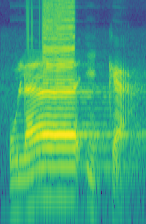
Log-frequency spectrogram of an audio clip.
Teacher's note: Ulaika, ada hukum bacaan mad wajib muttasil dikarenakan ada mad tabi'i atau mad asli bertemu dengan huruf hamzah dan berada pada satu kalimat yang tidak terpisah. Panjangnya wajib 2,5 alif atau 5 huruf, atau lebih mudah 5 ketukan jari.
